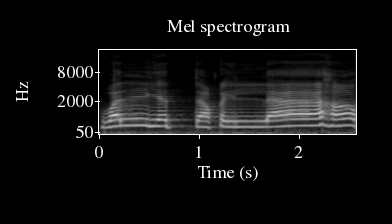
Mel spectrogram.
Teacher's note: اب قاف کے نیچے زیر آ گئی، قاف کو تو موٹا پڑھیں گے لیکن اللہ کی لام کو موٹا نہیں پڑھیں گے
